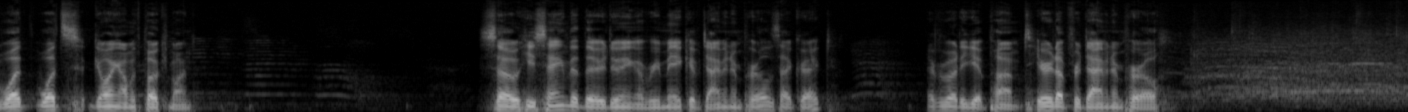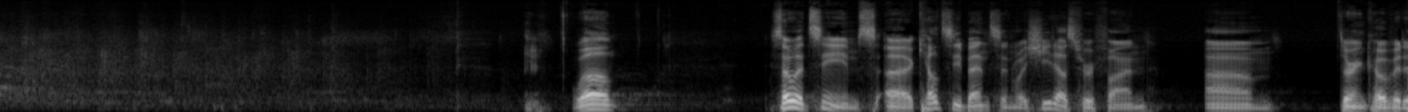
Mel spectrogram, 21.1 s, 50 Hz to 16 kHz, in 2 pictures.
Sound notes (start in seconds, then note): 8.8 cheers and applause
